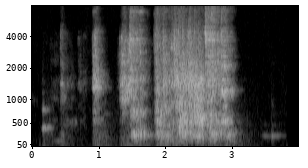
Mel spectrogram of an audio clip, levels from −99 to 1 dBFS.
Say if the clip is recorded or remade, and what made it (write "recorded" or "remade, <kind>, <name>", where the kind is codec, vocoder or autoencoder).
recorded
